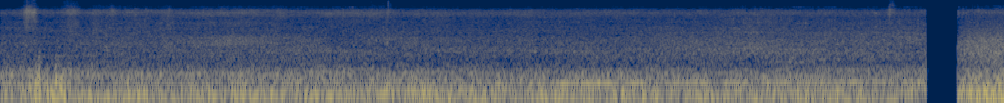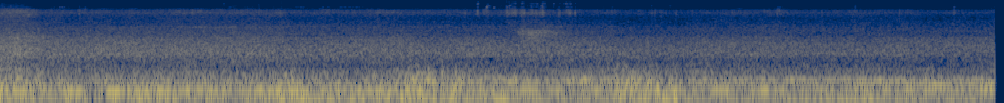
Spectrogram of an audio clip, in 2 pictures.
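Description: Steady hum of vehicle engines and road traffic, with a low engine drone underneath; the sound drops out for a moment about seven seconds in.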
